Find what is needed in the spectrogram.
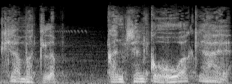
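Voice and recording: A man puts on a cartoonish character voice at a fairly low pitch. He speaks at a moderate pace over clear background noise.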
